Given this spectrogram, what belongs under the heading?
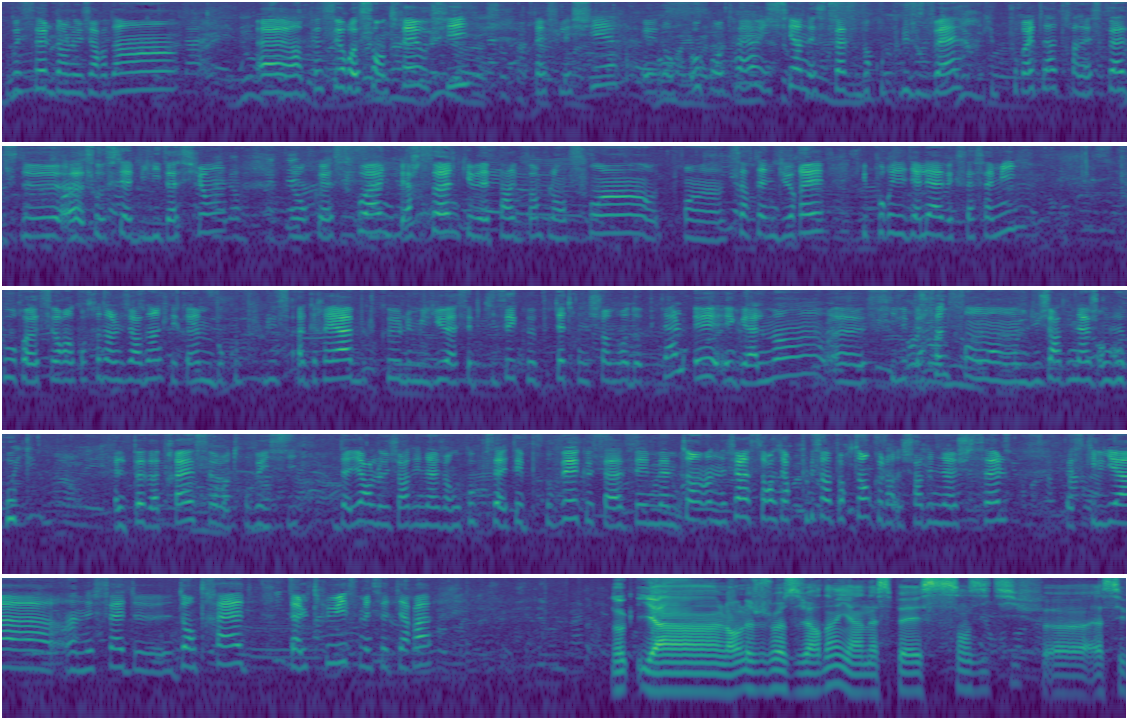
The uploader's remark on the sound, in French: Visite d'un jardin thérapeutique. C'est au coeur de cette installation que je l'interroge. Cet épisode a été enregistré au cours du salon Jardins, Jardin, organisé chaque année le premier weekend de juin.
